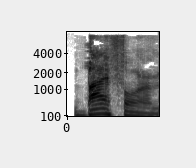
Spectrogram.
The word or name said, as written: biform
